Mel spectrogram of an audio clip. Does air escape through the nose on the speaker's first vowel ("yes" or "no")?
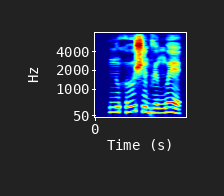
yes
